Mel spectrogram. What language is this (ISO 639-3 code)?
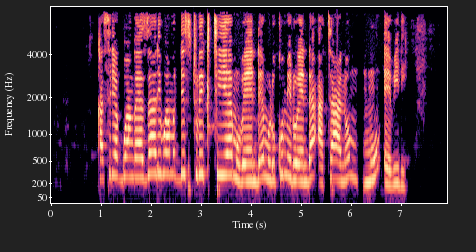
lug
